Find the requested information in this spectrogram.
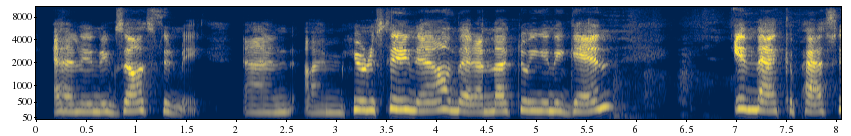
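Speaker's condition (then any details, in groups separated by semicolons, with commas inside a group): Myotonic dystrophy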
